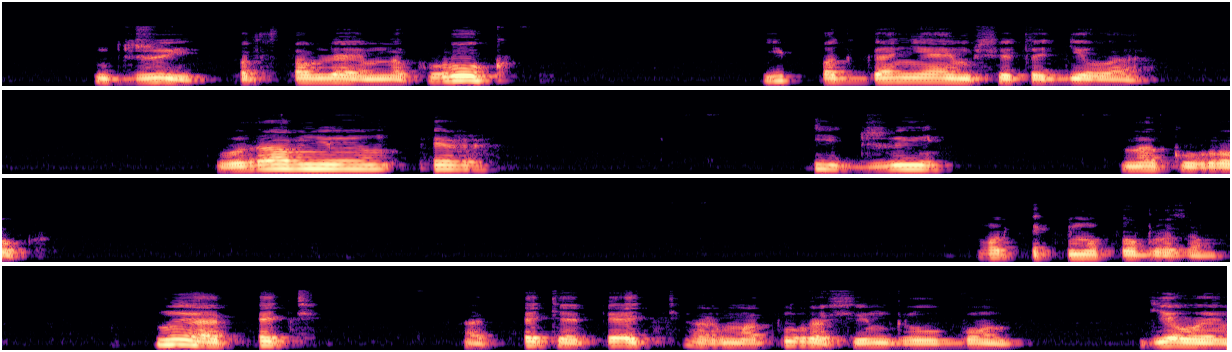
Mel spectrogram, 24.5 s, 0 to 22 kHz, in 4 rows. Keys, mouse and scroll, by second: 0.7 g, 2.7-3.1 scroll up 4, 3.7 middle click, 10.4 g, 11.8 middle click, 13.7 g, 16.2 middle click, 17.2-18.1 scroll down 1, 18.1 scroll down 1, 18.2 shift+middle click, 20.3 click.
